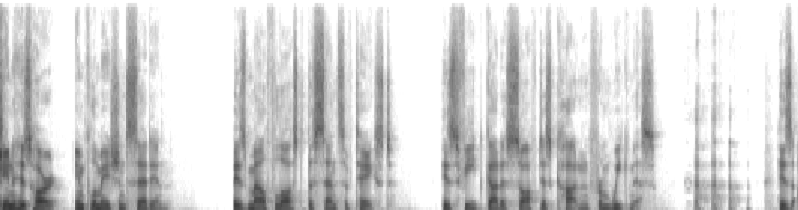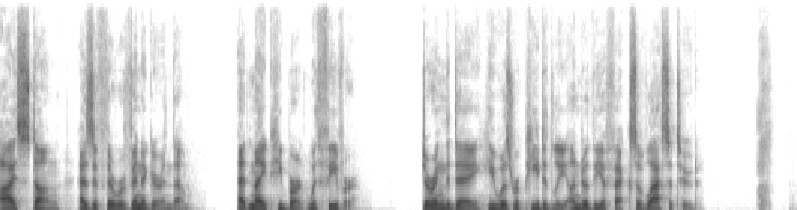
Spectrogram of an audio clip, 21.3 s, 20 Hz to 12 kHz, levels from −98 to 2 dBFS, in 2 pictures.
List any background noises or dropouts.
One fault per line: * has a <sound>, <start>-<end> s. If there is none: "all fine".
* has a laugh, 9.1-10.0 s
* has a sniff, 20.7-21.0 s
